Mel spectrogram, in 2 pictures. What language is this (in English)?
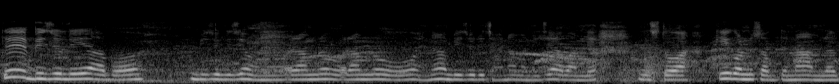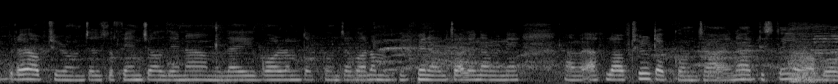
Nepali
